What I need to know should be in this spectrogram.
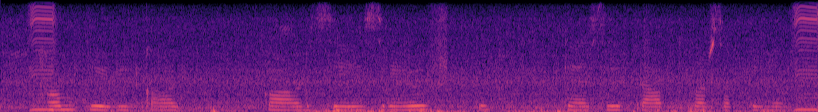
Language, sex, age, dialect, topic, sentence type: Hindi, female, 18-24, Kanauji Braj Bhasha, banking, question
